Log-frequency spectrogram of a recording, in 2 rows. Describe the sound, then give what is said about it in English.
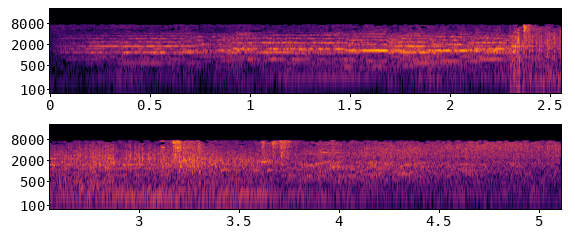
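Explosion sound effect in a comedy radio sketch: a steady buzzing tone gives way abruptly to a loud, dense roar of noise that stays heavy to the end. “And now, Radio 4 will explode.”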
